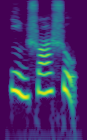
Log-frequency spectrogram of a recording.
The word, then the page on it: 印刷术: yìn shuā shù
